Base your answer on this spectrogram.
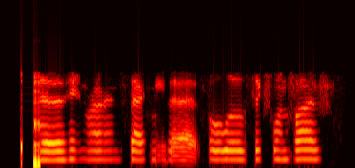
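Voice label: Police Southwest District Dispatch; Raleigh; wake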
